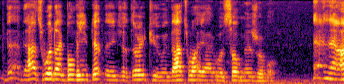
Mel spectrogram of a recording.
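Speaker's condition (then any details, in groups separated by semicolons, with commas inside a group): Cerebral palsy; from birth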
